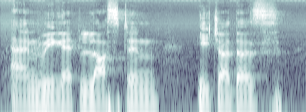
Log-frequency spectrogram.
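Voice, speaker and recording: Over noticeable background noise, a man speaks very slowly at a medium pitch, with monotone, flat intonation. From India. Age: 70s. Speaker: interior designer and art collector. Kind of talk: public conversation.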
